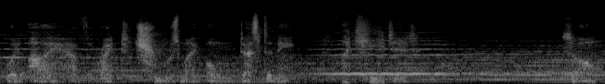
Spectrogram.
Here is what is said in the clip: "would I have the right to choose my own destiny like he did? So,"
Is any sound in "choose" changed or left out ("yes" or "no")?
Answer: no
